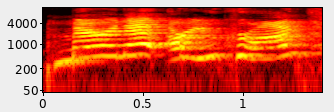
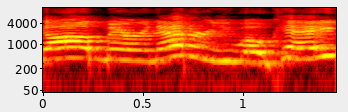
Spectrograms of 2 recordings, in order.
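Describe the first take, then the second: First: Loud, high, blunt call-out; just ask it straight out, no tact; imitating a blunt friend calling across the bathroom. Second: Imitating a gentler dubbed version of the friend; gentle. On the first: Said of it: "Alia is just so blunt about it". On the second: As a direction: ask with polite concern. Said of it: "I'm sure it won't be that blunt".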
